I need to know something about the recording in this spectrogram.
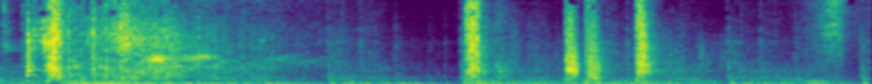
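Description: Artillery fire: a sharp boom just after the start and three more in the second half, the last two close together, over a steady background music bed.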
